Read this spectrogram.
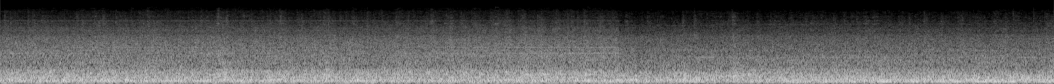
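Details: Massey Ferguson 40 combine (possibly 1996), sat 3 years, fuel and electrics refreshed; steady heavy diesel drone under loose rattling from the shaking machine body, pace unchanging, engine running evenly; normal running.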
